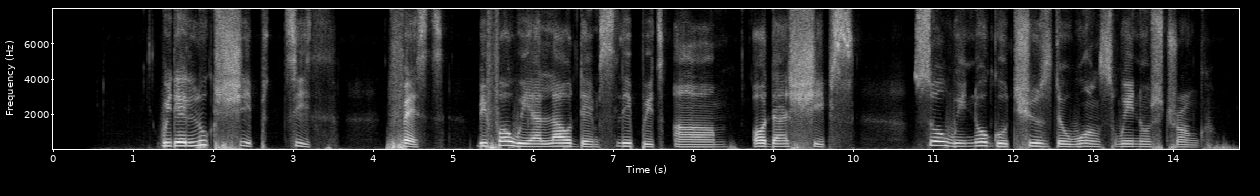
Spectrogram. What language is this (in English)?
Nigerian Pidgin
